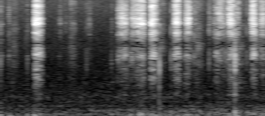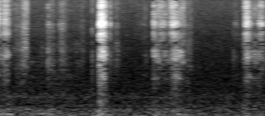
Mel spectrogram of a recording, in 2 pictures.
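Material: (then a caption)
Paper. A graphite pencil tip scratches across a thin lined paper sheet held on a clipboard on a desk as someone writes steadily. Short, bright, dry scratching strokes come in quick bursts over a constant low rumble.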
